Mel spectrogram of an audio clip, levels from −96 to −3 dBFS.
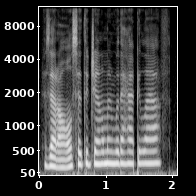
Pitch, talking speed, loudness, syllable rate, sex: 215 Hz, 290 wpm, -16 LUFS, 7.0 syllables/s, female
